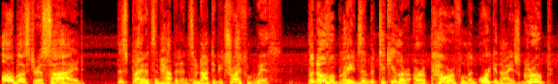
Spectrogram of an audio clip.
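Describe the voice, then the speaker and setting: Male actor as chatty protocol droid, prim, excitable, formal, very animated pitch, video game character. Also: brisk, close to an everyday voice. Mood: earnest. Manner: prim, exclamatory, formal diction.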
